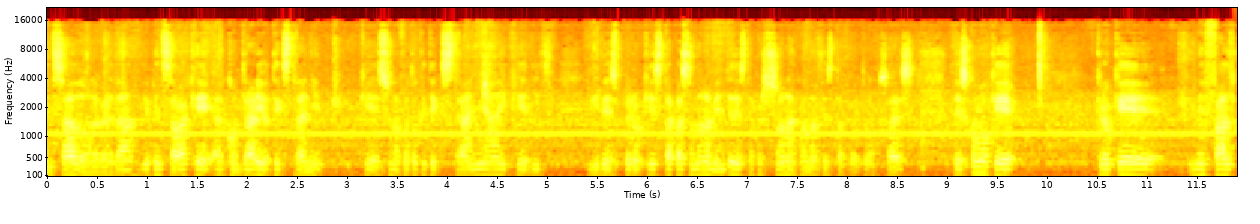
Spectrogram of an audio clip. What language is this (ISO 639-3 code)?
spa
